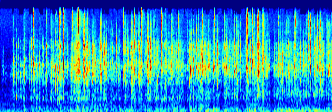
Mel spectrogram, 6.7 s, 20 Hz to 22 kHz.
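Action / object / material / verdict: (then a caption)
scrape / silicone scrubbing glove with bristles / silicone / none. Long nails scratch along the bristle nubs of a pale pink silicone dish glove worn on the other hand. The result is a steady stream of rapid, crisp clicking and ticking, bright around 2 kHz, over a soft low rumble.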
